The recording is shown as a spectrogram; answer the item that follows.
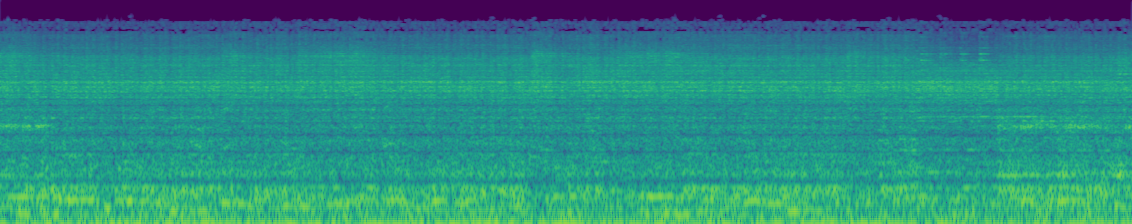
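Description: Live brutal death metal band playing: heavily distorted guitars with drums and cymbals in a dense, loud, unbroken wall of sound, recorded from within the audience.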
